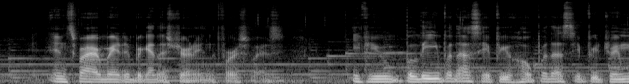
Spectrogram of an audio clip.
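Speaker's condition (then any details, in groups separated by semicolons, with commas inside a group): ALS; onset in hand cramping; onset age 36, hand cramping progressively worse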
